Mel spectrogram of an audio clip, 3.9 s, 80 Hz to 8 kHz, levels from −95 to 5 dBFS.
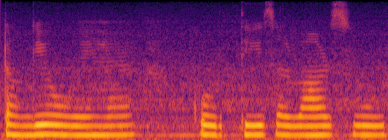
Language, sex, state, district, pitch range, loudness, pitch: Hindi, female, Chhattisgarh, Raipur, 190-200 Hz, -15 LUFS, 195 Hz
